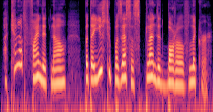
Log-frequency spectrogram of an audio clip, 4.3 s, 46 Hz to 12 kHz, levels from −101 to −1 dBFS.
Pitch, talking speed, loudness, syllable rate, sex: 235 Hz, 210 wpm, -18 LUFS, 5.5 syllables/s, female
